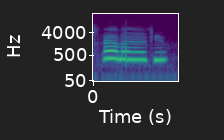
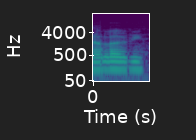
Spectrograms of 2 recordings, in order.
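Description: First: Very high, soft singsong; cutesy falsetto. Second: Quiet, low affectionate murmur; soft apology. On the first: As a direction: coo it in a tiny squeaky voice. Repeats it in silly falsetto. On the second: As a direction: make up gently after the insult. Soft apology after insult. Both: Pretend.

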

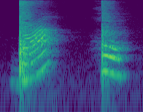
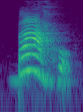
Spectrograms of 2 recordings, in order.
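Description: First: "Barro" broken into Ba - rro; two loud, separate beats on "Barro"; syllable by syllable. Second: Said in the usual way. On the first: Shown as a demonstration. Teacher demonstrates syllables, "Barro" split into Ba, rro. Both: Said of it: "Vamos tentar fazer com palmas?".

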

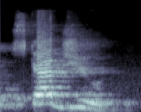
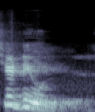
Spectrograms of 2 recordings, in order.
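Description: First: स्केड्यूल as low "SKED-jool"; hard sk, long "jool" in स्केड्यूल; American schedule. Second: शेड्यूल as "SHED-yool"; British schedule. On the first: Teacher repeating the American form, स्केड्यूल as "SKED-jool". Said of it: "American वा". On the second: Teacher giving British usage, शेड्यूल starting with "sh". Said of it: "British शेड्यूल". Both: Shown as a demonstration.

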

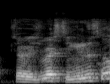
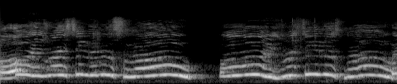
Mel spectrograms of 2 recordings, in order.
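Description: First: Said in the usual way. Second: Very high, singsong coo. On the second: Acted. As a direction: coo gently to the little one. Singsong comment reading to child.

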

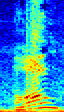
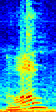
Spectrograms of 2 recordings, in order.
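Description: No difference in how they are said.

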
